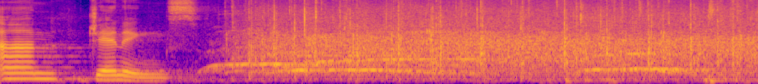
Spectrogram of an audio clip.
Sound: audience applauding

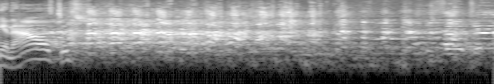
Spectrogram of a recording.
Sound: audience laughing

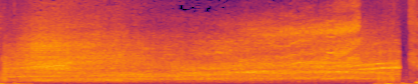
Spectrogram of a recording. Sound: epic Screaming

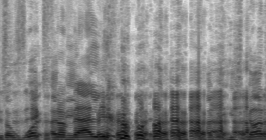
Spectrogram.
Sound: everyone chuckles

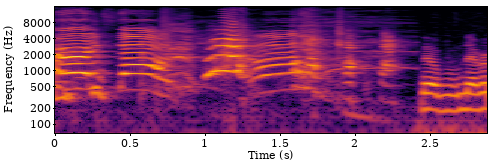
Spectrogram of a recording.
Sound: all laughing

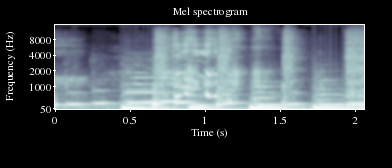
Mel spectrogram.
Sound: giggling

